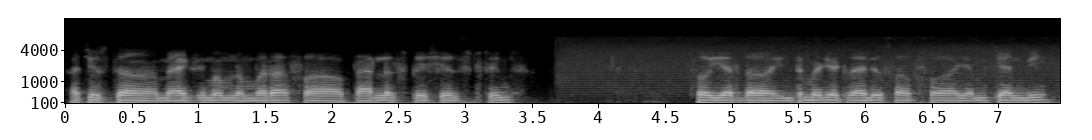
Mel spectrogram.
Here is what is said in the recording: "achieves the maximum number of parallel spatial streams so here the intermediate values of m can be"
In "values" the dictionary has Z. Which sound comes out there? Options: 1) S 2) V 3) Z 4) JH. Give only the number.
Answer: 1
